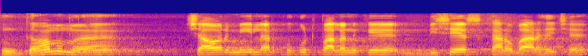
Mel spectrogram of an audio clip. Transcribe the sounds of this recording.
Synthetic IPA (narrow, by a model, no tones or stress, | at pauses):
ɡamme | t͡ʃaoɾmila̰ːɾkukuʈʰpalənkebiseskaɾobaɾɦəjt͡ʃʰɛ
